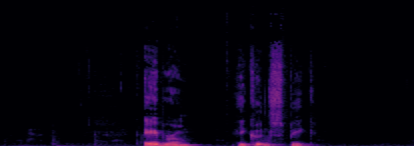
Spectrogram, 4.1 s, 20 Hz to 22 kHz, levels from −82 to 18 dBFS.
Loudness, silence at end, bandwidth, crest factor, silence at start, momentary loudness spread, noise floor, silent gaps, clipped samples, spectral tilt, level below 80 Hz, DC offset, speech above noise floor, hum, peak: -32 LUFS; 1.05 s; 16.5 kHz; 22 dB; 1.45 s; 13 LU; -71 dBFS; none; under 0.1%; -6 dB/octave; -70 dBFS; under 0.1%; 40 dB; none; -14 dBFS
